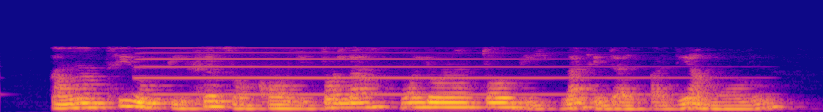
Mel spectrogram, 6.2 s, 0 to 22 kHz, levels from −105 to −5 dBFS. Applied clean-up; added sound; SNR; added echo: none; Trumpet; 20 dB; reverberation time 0.6 s.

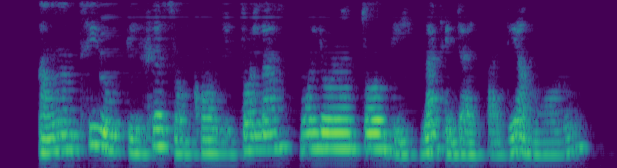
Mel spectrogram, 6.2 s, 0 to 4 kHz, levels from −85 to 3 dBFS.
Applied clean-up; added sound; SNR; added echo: neural mask model DeepFilterNet 3.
